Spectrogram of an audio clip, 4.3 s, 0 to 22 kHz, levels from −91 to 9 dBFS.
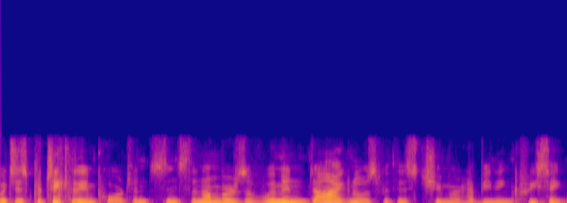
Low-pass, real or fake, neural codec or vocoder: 7.2 kHz; real; none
